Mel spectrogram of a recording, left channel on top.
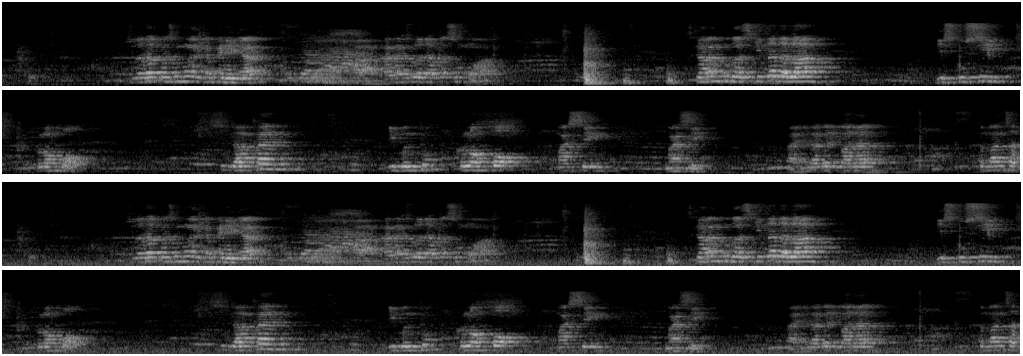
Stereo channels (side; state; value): right; noise; rumble, 18 dB below the sound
